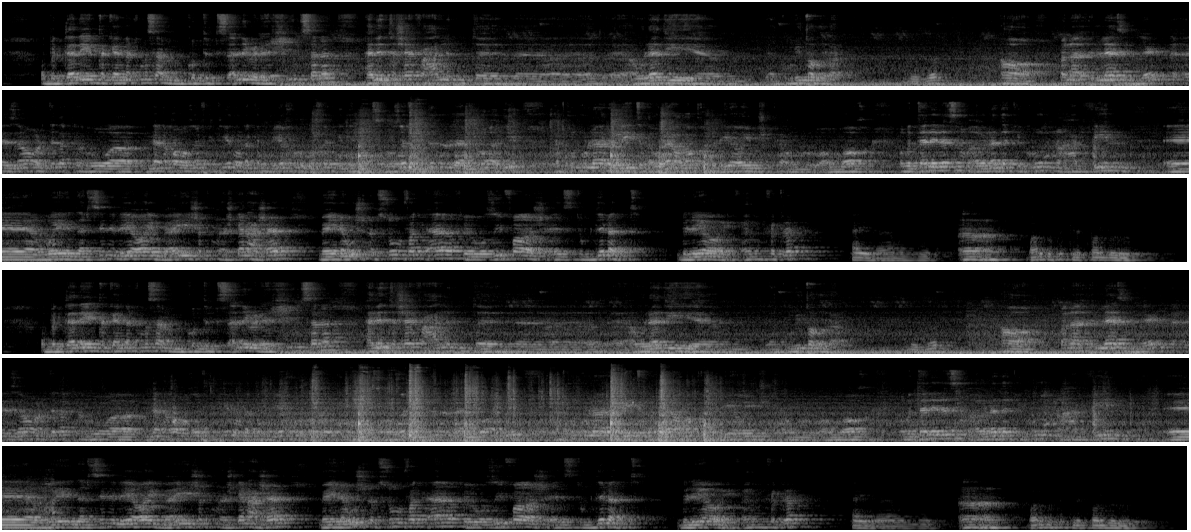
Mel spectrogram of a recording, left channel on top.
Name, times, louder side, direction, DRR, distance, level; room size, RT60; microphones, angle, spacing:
voice 1, 0.0-8.4 10.0-30.1 30.5-31.7 33.3-33.8, left 1 dB, 85° left, -2 dB, 4.2 m, -33 dB
sound 1, 2.7-11.5, equal, ahead, 1.6 m, -39 dB
voice 2, 9.0-9.6 32.2-33.1 34.0-35.0, left 1 dB, 65° left, 2 dB, 1.0 m, -39 dB
sound 2, 9.6-24.3, right 4 dB, 50° right, 0.6 m, -36 dB
11.0 x 7.5 x 7.0 m, 0.80 s
head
